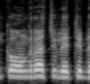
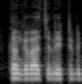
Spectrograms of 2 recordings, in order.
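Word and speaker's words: congratulated: ही कॉन्ग्रेचुलेटेड हर, देखो इस word की प्रोनाउंसिएशन अमेरिकन में अलग है, ब्रिटिश में अलग है। कंग्रेचुलेटेड भी बोलते हैं, कॉन्ग्रेचुलेटेड भी बोलते हैं। कंग्रेचुलेटेड बोलने की प्रैक्टिस कर लो भाई।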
